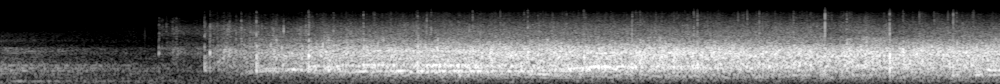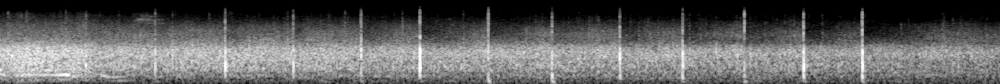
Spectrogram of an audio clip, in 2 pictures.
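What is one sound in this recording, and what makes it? A woman claps her hands.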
